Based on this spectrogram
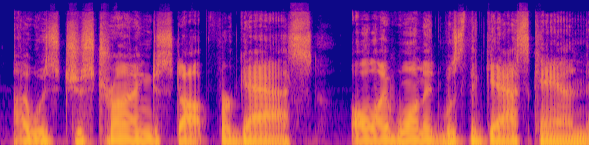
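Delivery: ordinary talk, nothing marked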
